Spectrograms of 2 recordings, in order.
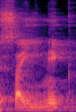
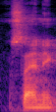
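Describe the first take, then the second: First: The first vowel is a gliding diphthong. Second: The first vowel is a plain single vowel. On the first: This is the Sanskrit pronunciation. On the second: This is the everyday pronunciation.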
